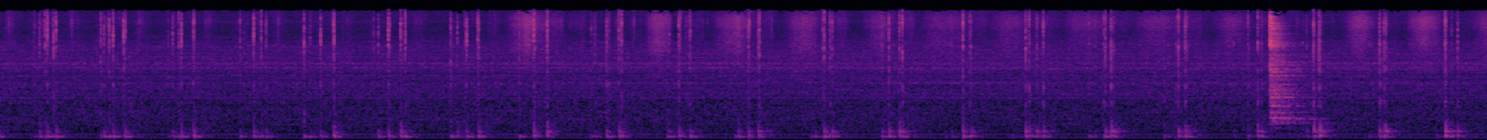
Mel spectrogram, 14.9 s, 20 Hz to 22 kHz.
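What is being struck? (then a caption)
Wooden tabletop. The fingertips and finger pads of both hands tap quickly on a solid wooden tabletop, making a steady stream of soft, low, hollow knocks centered around 150 Hz with short decays. A brief higher brushing sound cuts in near the end.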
